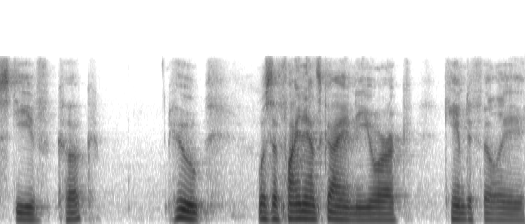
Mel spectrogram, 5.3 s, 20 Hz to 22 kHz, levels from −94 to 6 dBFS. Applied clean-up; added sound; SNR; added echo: none; none; none; none.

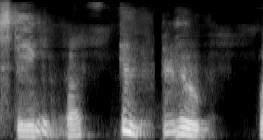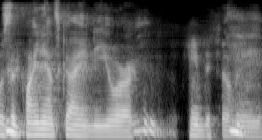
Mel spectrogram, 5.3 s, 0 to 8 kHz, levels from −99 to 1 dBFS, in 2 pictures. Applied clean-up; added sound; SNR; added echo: neural mask model Resemble Enhance denoiser.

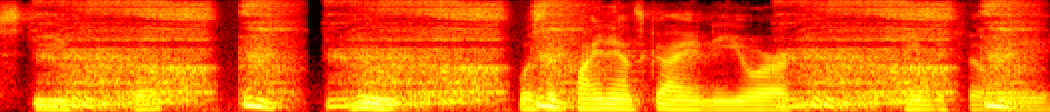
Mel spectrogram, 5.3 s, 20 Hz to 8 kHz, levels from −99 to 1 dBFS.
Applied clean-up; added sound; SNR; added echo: none; Breathing; -1 dB; none.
